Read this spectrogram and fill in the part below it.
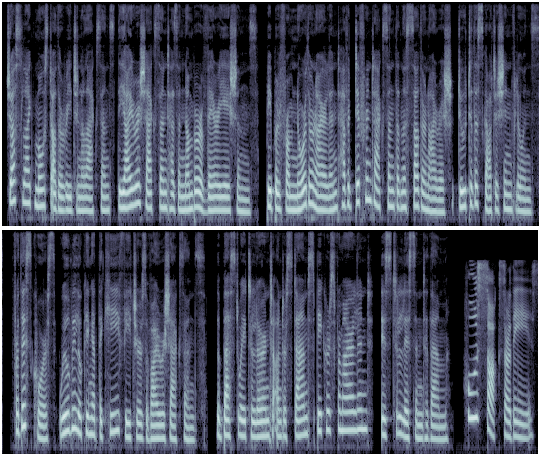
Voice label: female english american and irish irish accent e learning; voices; devine voices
